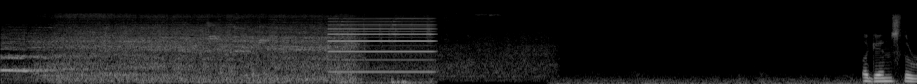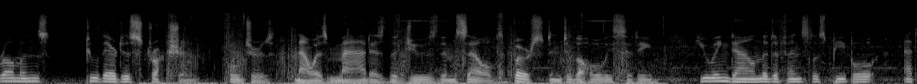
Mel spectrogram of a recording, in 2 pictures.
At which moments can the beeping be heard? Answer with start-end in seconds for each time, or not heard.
3.2-4.4.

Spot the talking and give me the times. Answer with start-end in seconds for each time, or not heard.
8.6-18.3.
